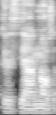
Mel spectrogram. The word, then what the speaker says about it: Christianos: 5546 ya nih 5546 cristianoz bacanya cristianos Christian ya banyak tulisan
